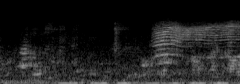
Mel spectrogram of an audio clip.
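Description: Voices of people on the platform over a steady low hum, with a loud, very high-pitched squeal, like a young child's, starting near the end.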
